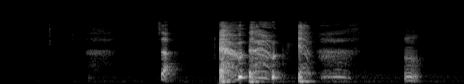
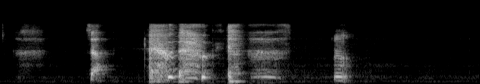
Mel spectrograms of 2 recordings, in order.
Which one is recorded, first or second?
first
